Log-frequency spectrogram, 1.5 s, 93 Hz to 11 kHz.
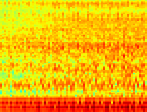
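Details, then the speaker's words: Mini Cooper R50 after R53 intake manifold install, air filter not yet fitted: steady, even low idle with regular pulse, no misses, knocks or hissing; engine sounds fine (owner notes rough running would usually mean a vacuum hose leak). "Obviously make sure you can hear the engine's running right, which does sound fine. If it doesn't sound right, normally that's probably because of a vacuum hose."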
